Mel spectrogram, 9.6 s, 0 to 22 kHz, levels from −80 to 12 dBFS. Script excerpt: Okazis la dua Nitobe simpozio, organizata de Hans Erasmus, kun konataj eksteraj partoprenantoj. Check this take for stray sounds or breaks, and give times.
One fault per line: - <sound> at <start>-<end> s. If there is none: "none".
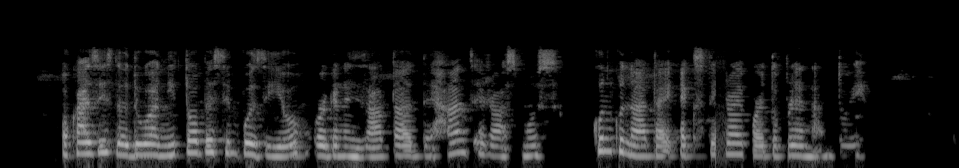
- dropout at 7.2-7.3 s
